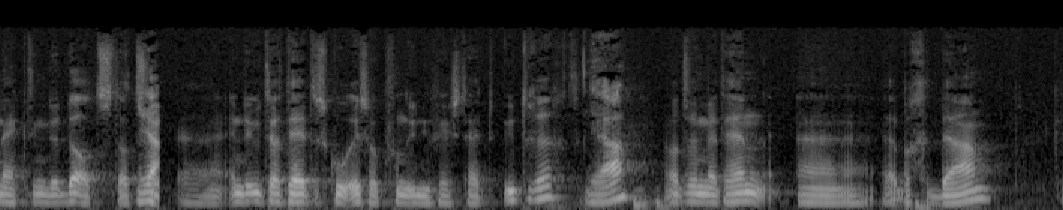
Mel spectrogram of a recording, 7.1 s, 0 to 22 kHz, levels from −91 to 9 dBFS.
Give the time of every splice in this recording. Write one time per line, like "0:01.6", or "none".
0:01.1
